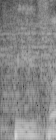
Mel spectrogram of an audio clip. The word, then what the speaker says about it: Belvoir: Live from the County Asylum here in the Vale of Beaver, and it's spelt Belvoir.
